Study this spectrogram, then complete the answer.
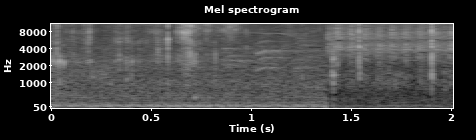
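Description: A chipmunk chews on a peanut.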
